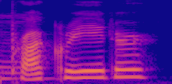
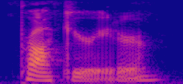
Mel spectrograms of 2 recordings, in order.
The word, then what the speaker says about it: Procurator: How do you say it? Procreator? – Procurator.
